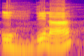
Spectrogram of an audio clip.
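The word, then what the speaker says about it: اهدنا: bacaan ihdina di sini ada huruf ha yang dia sukun ha ada Salah satu sifat yang dia harus kita lafalkan ketika membacanya itu sikap eh maaf sifat ham ham artinya mengalir nafas kita mengalirnya nafas kita maka jangan sampai huruf Ha ini memantul misalkan ihin akan tetapi alirkan nafasnya ihdina ihdina ihdina ya dengan aliran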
